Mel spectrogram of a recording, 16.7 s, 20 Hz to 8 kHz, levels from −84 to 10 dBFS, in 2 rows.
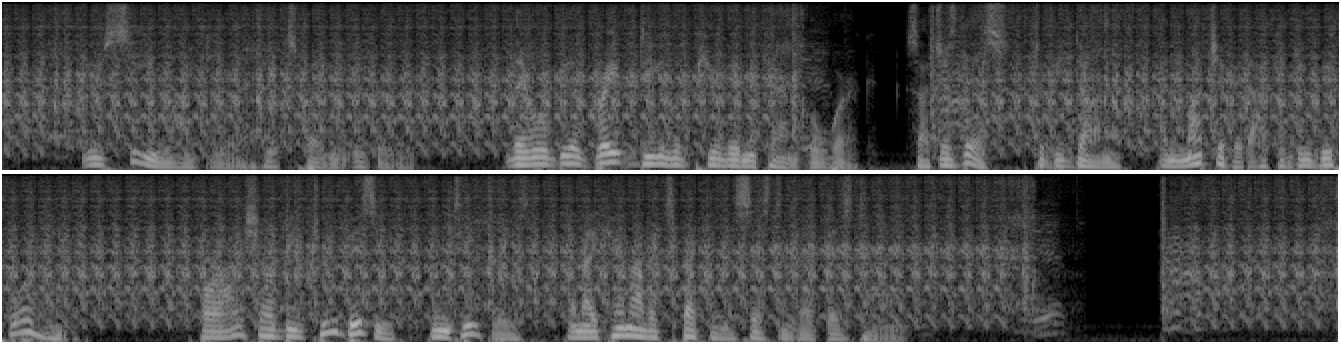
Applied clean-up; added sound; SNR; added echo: none; Engine starting / Car; 6 dB; none.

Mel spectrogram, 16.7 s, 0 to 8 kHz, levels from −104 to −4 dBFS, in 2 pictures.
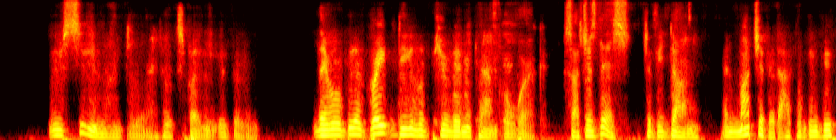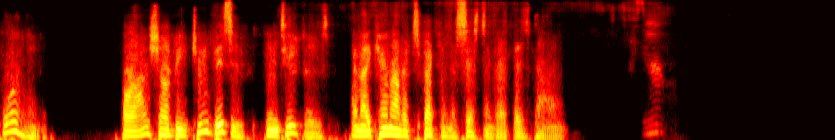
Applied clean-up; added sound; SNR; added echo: neural mask model Resemble Enhance denoiser.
